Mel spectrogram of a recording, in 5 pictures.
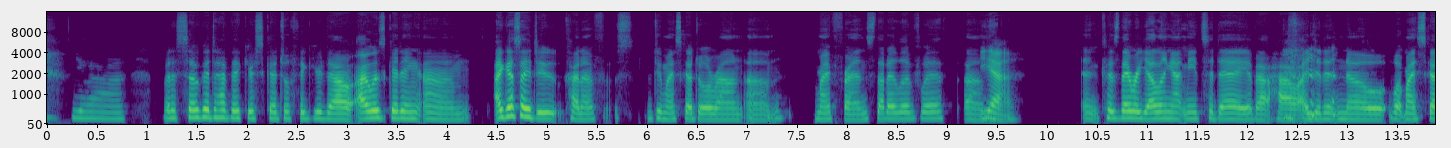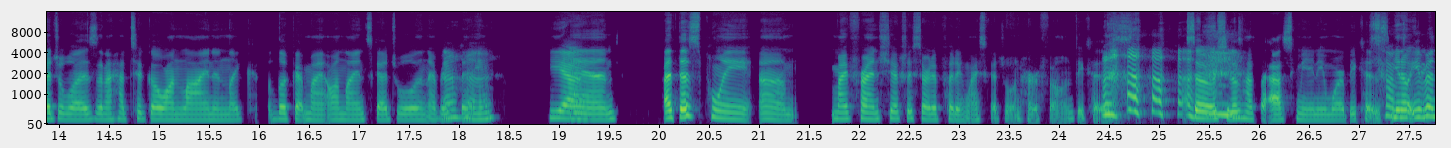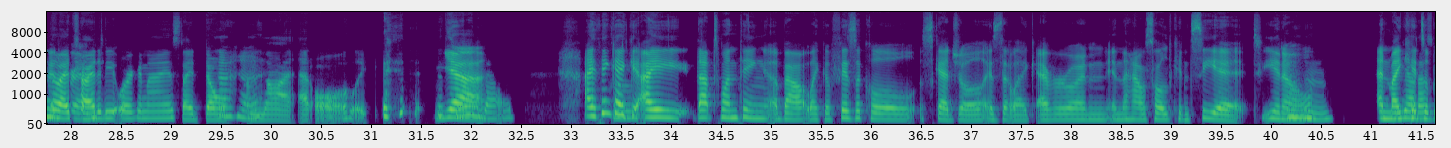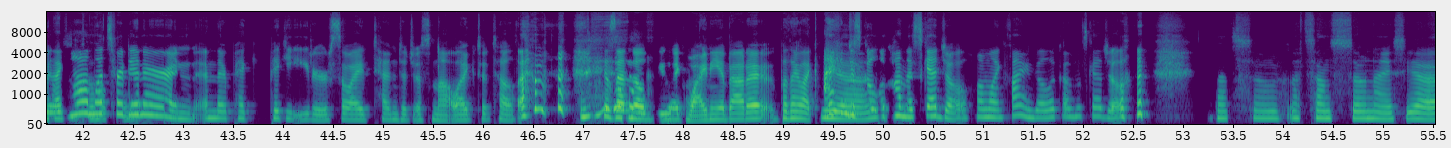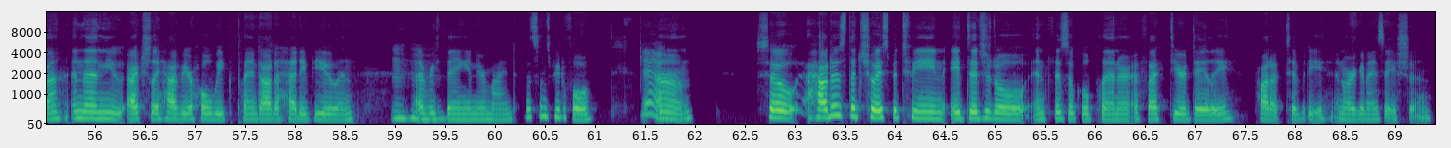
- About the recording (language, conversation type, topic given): English, unstructured, How do your planning tools shape the way you stay organized and productive?
- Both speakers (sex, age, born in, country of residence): female, 20-24, United States, United States; female, 35-39, United States, United States
- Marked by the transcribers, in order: chuckle; laugh; chuckle; chuckle; chuckle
